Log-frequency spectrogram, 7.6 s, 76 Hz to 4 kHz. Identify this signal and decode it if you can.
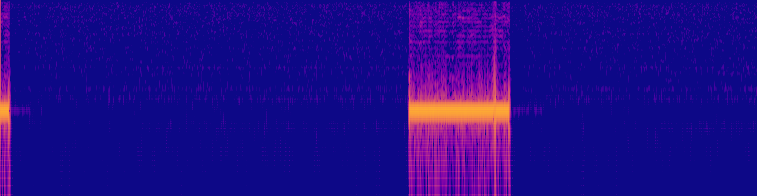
Ringback tone (Europe, 425 Hz).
